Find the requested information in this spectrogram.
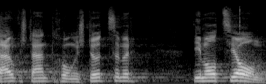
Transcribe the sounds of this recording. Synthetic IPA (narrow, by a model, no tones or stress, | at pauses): ɛlˠpfəɾʃtænt̪lɪχʊŋəʃtʏt͡səməɾ | d̥imɔt͡sjoːn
